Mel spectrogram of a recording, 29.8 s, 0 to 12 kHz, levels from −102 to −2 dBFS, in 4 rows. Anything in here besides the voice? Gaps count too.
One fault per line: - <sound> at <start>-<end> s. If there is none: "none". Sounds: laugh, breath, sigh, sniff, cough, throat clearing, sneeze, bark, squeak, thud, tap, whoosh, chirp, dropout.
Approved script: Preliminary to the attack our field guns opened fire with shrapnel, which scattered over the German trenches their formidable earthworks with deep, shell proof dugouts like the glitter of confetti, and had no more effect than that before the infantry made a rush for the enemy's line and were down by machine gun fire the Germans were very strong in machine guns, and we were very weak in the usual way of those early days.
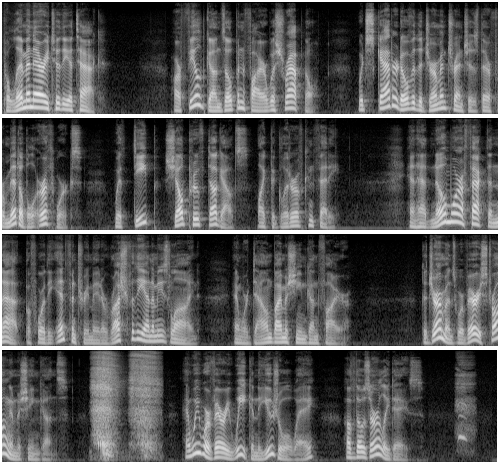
- sniff at 23.6-24.7 s
- breath at 29.1-29.5 s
